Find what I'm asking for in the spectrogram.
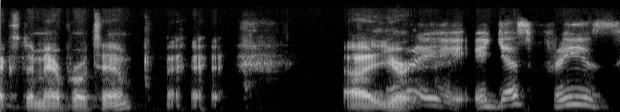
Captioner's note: laughter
